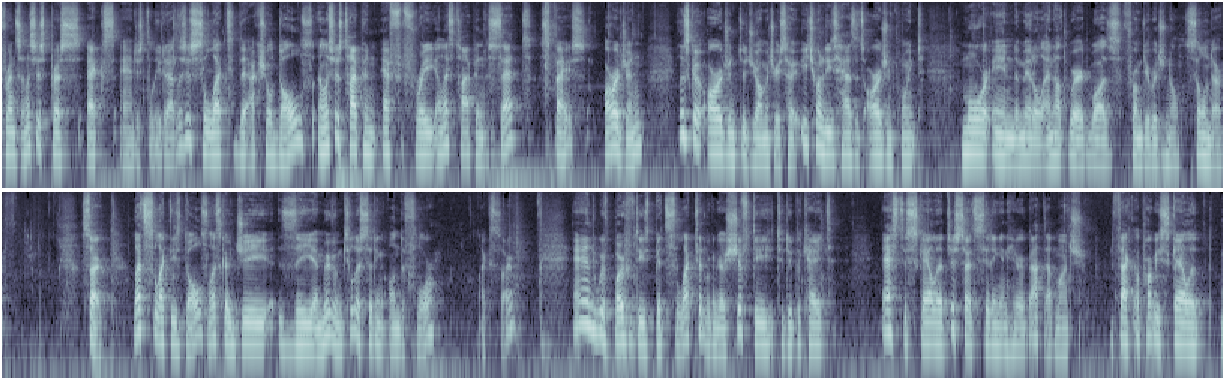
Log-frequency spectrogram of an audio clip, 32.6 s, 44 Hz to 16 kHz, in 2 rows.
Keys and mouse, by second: 1.1 x, 2.3-10.8 drag, 2.6 KP_1, 5.2 F3, 11.7 r, 12.8 click, 13.0 r, 18.2-21.6 drag, 19.3 g, 21.8-24.0 middle drag, 23.4 KP_1, 24.2 z, 26.2 shift+d, 27.4 s.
